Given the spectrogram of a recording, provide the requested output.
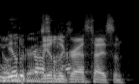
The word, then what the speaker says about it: Neil deGrasse Tyson: Neil deGrasse Tyson.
